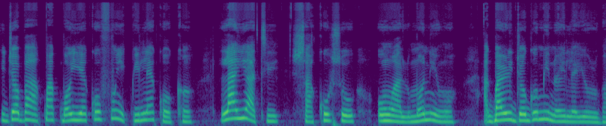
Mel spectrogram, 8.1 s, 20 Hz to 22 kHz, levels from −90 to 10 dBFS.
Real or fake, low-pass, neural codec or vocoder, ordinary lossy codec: real; none; none; none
